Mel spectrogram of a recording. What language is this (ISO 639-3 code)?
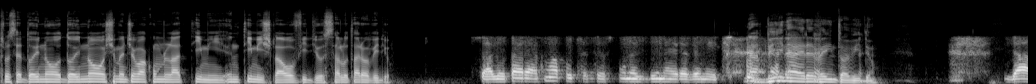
ron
